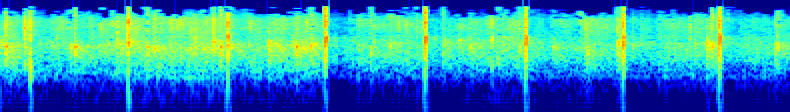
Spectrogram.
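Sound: audience applause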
